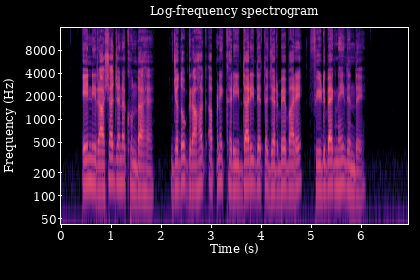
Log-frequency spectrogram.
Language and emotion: Punjabi, sad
